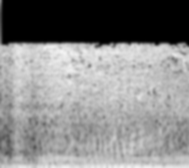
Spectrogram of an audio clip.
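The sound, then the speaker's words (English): A new motorbike's engine runs with a loud, steady, mid-pitched hum. “You off, then? I can't stay here. It's a nice bike. Is it new?”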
